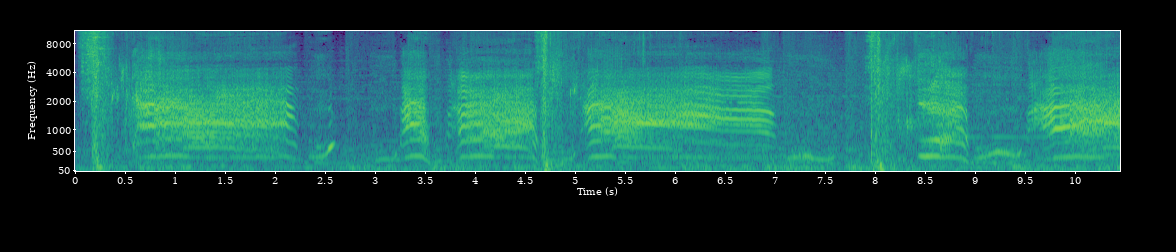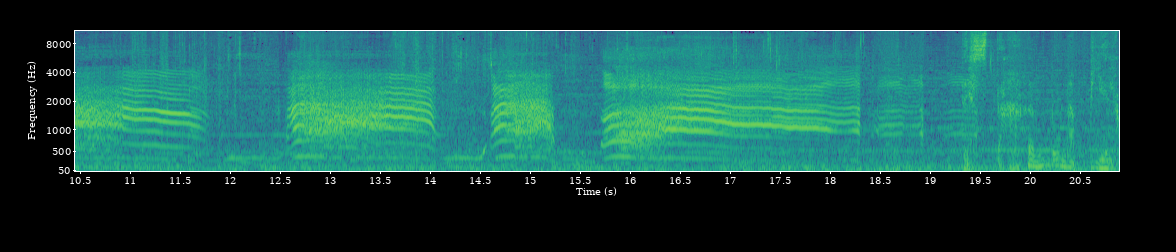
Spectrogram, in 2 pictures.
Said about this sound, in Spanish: gritaba de dolor. Pero apenas si se podía mover. Mientras la daga arrancaba la piel de su espalda, dejando su carne viva expuesta al aire.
